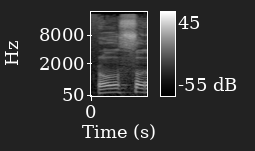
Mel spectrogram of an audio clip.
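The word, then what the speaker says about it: rosso: 소가 아니라 로 쏟아 이 얘기 해요 그쵸 로쏘 는 요 빨강색을 뜻합니다 그리고요 숯의 쏘 숫제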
